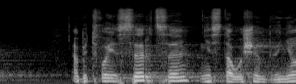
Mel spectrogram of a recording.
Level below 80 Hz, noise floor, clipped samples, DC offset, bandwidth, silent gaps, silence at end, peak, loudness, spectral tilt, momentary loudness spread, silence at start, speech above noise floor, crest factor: -48 dBFS; -49 dBFS; under 0.1%; under 0.1%; 15.5 kHz; none; 0 s; -6 dBFS; -22 LUFS; -5 dB/octave; 8 LU; 0 s; 28 dB; 18 dB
